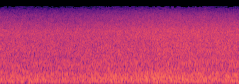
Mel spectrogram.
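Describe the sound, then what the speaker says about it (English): Strong Hurricane Sandy wind roars outdoors as a dense, constant rush of broadband noise, steady and unbroken, with no voices heard. "Very windy."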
